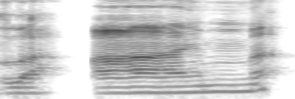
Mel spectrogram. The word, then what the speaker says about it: lime: It has the I that says its name, lime, and the E does not make a sound.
